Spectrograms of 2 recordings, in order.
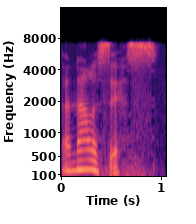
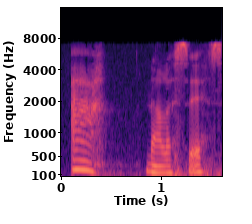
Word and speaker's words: analysis: after the first sound that first sound is a weak vowel so we don't say ah analysis it's an uh uh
